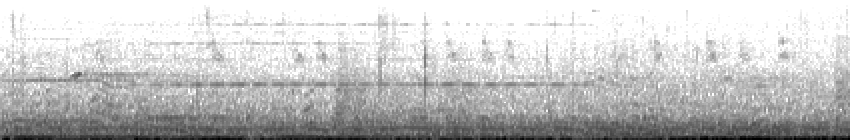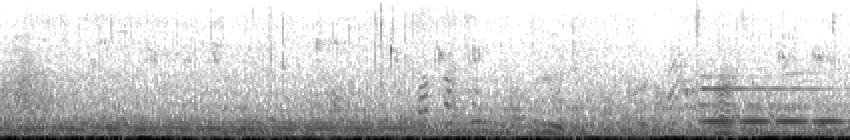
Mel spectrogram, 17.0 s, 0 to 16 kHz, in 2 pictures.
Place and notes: Gandantegchinlin monastery - courtyard - music from the monastery - pigeons - people walking by
8 November 2014, 13:00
